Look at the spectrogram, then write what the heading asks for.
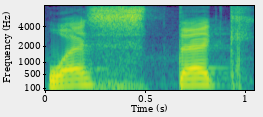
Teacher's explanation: Kalau ada ro sukun sebelumnya ada fathah, maka ro sukunnya harus dibaca tebal.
